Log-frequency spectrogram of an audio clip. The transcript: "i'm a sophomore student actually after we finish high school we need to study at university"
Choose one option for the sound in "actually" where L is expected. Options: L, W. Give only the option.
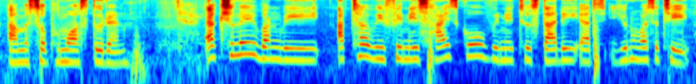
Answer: W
